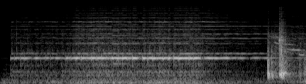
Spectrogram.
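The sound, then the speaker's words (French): A telephone bell rings in one long, steady, trilling burst for about two and a half seconds, fairly loud, then cuts off into a brief clatter, opening the 19:15 France Inter radio program Le téléphone sonne. “À 19h15 sur France Inter, le téléphone sonne.”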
